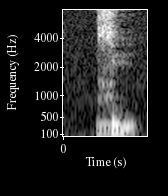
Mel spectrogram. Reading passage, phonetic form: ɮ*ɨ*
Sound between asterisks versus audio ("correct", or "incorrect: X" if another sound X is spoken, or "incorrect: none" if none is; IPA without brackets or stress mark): incorrect: i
